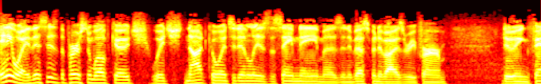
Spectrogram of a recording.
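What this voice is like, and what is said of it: Usual voice. Nothing is said of it.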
